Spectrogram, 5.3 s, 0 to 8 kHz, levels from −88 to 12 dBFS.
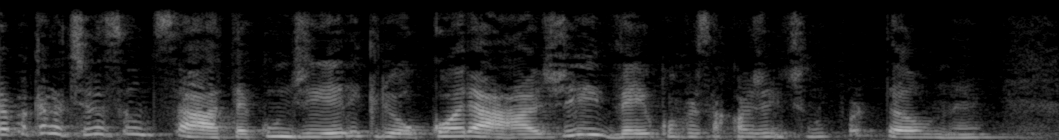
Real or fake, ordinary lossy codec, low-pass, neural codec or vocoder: fake; none; 7.2 kHz; vocoder, 44.1 kHz, 80 mel bands, Vocos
